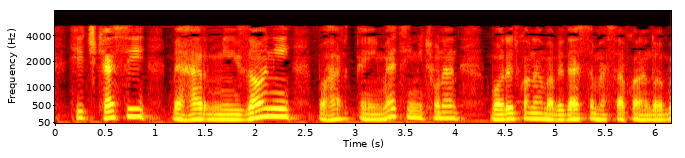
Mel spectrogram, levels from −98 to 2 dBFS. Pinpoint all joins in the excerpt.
none

